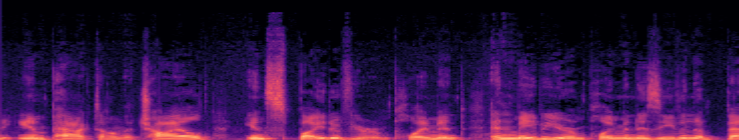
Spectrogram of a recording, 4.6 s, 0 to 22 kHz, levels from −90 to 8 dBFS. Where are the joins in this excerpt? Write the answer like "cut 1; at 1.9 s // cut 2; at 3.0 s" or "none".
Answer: cut 1; at 1.4 s // cut 2; at 3.0 s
